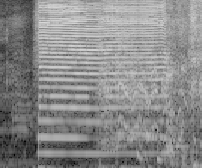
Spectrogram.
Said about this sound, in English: Terrible at saxophone.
